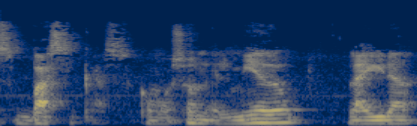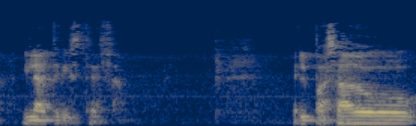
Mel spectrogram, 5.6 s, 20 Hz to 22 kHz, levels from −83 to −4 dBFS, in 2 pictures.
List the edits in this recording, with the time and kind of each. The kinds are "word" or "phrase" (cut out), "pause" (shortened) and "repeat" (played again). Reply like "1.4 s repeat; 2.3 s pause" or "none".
2.9 s pause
